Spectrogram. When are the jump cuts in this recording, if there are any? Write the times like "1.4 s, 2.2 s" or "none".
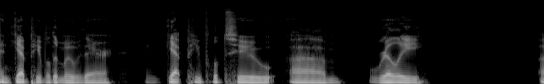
none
